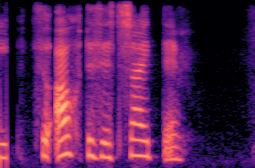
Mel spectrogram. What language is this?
Icelandic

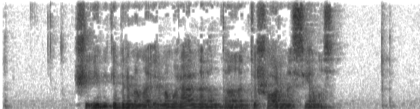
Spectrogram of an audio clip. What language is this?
Lithuanian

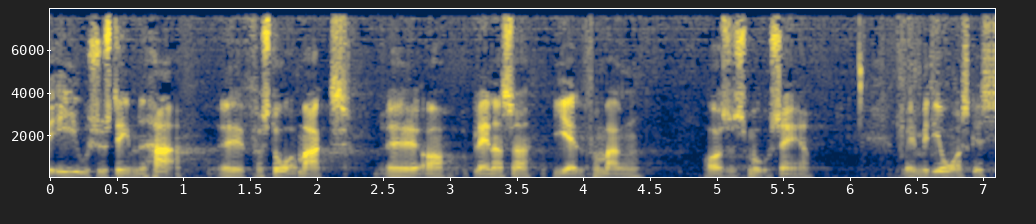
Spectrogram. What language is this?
Danish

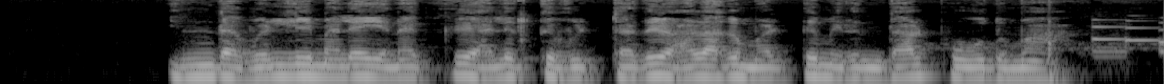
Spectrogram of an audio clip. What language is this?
Tamil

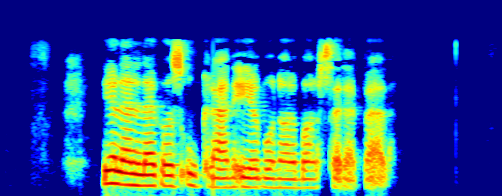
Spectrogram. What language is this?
Hungarian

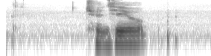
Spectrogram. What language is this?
Cantonese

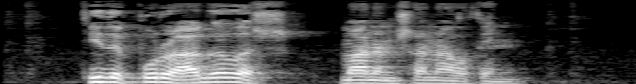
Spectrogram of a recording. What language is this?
Western Mari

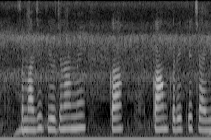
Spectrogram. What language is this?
Bhojpuri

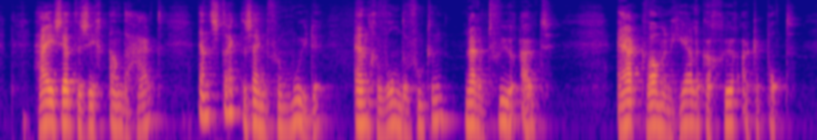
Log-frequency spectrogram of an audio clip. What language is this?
Dutch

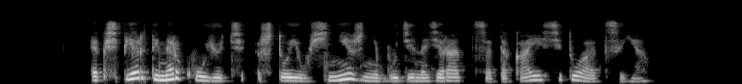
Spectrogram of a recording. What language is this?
Belarusian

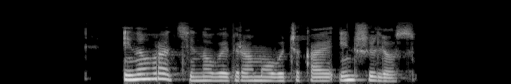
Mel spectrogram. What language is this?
Belarusian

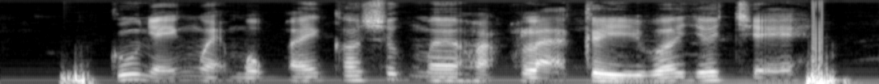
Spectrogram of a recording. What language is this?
Vietnamese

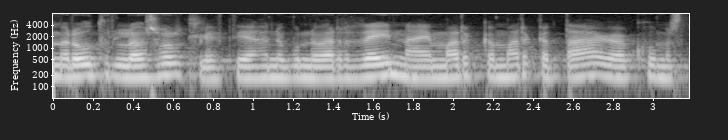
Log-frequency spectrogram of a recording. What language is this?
Icelandic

